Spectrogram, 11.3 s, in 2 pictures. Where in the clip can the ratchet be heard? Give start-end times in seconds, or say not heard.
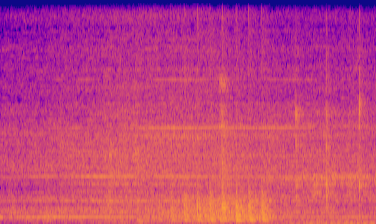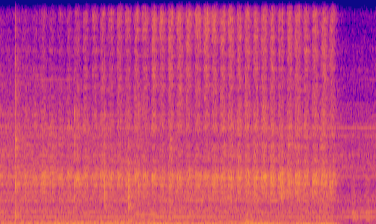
not heard.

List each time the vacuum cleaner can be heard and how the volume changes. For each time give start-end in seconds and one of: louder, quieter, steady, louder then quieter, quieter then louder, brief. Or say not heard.
0.0-11.2 quieter.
